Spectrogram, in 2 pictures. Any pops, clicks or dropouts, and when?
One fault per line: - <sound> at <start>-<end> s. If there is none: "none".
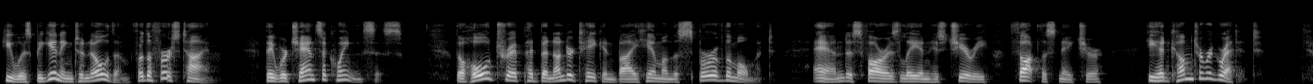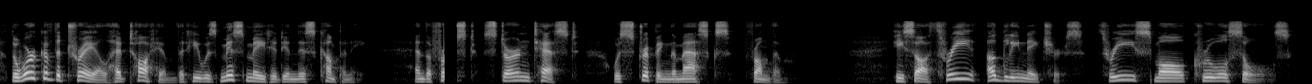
- dropout at 17.6-17.7 s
